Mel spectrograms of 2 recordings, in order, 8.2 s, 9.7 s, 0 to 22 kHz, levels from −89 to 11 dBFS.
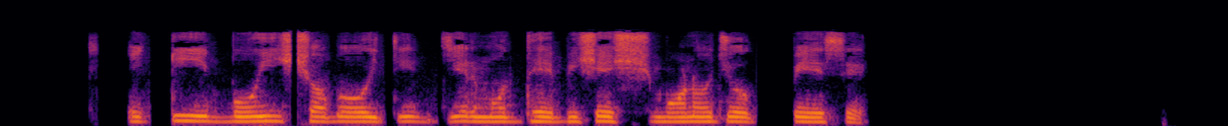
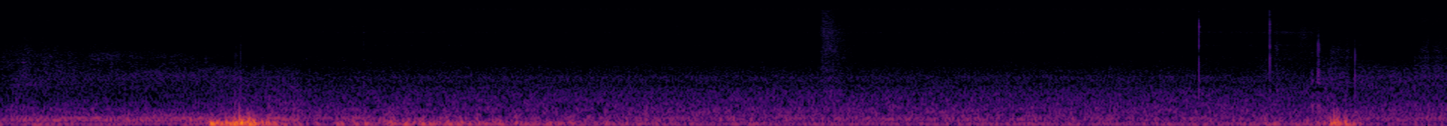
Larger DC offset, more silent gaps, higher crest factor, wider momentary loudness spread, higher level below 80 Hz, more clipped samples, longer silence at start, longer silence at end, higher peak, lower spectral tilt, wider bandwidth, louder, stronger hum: neither; first, 0.66-0.84 s, 1.01-1.13 s, 2.57-2.61 s, 5.05-5.27 s vs none; second, 16 dB vs 26 dB; second, 8 LU vs 19 LU; second, -56 dBFS vs -44 dBFS; neither; first, 0.6 s vs 0 s; first, 2.45 s vs 0 s; first, -4 dBFS vs -14 dBFS; second, -5 dB/octave vs -9 dB/octave; second, 8.2 kHz vs 16.5 kHz; first, -19 LUFS vs -40 LUFS; neither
